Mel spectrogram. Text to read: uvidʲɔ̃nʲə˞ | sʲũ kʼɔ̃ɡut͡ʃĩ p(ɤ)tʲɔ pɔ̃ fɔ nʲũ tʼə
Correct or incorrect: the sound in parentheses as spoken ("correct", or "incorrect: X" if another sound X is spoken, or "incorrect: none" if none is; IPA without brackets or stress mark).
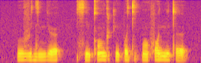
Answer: correct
